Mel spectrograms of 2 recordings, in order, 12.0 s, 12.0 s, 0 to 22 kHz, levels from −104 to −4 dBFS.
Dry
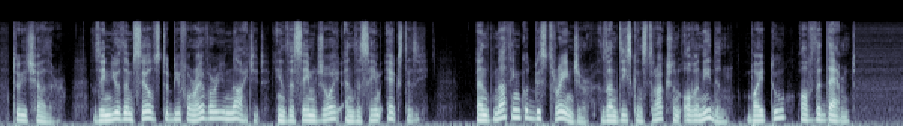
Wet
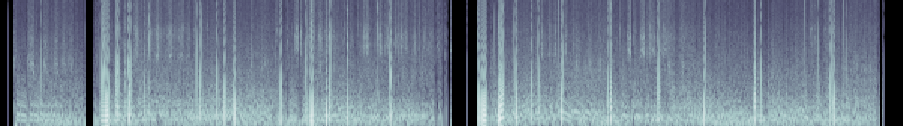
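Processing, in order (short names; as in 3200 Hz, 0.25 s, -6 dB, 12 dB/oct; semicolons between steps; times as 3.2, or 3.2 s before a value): cycle switcher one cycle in 2, muted; bouncing-ball echo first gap 0.18 s, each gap 0.75×, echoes 5; companded quantiser 2-bit; gain -1 dB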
